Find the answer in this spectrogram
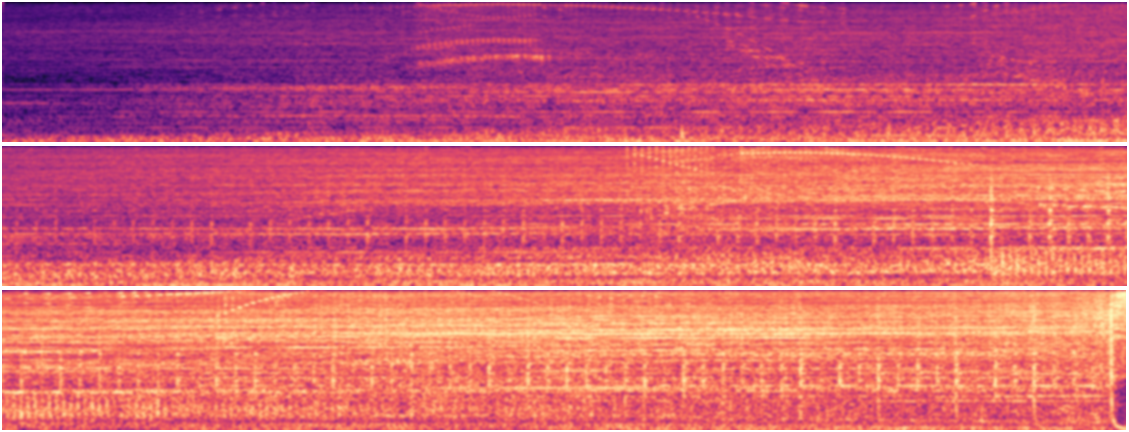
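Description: Dark psytrance intro with no beat yet: a low rumbling drone under a swelling noisy texture, with high sweeping glides coming and going. It fades in over the first couple of seconds and then holds loud.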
